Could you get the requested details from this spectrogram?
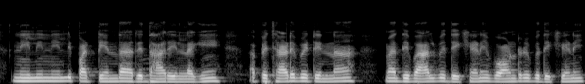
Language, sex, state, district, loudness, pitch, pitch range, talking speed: Garhwali, male, Uttarakhand, Uttarkashi, -17 LUFS, 145 Hz, 135-150 Hz, 155 wpm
